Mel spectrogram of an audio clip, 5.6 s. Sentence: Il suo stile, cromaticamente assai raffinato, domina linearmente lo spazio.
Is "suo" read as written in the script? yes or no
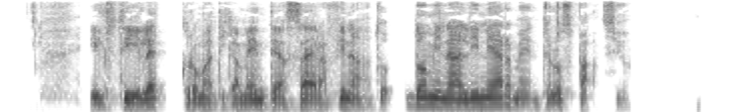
no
